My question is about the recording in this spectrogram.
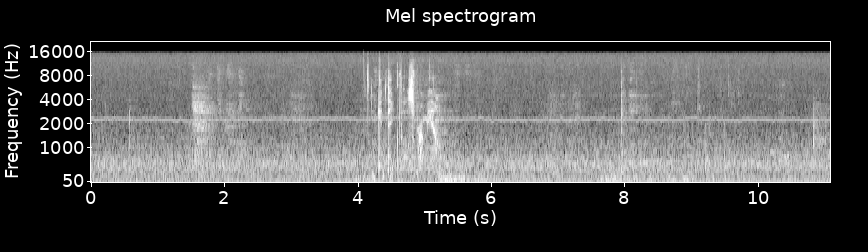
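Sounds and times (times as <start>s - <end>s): person whispering: 4.1s - 5.5s.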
